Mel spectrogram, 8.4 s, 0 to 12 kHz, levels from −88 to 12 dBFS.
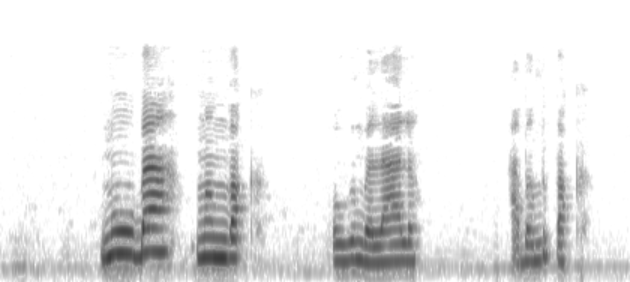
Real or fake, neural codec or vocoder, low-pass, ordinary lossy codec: real; none; 7.2 kHz; AAC, 48 kbps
